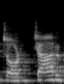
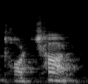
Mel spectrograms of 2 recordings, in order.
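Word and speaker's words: torture: ঠিক তেমনি এটা চর্চার বলতাম, টর্চার বলবেন। এটা সঠিক উচ্চারণ টর্চার।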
